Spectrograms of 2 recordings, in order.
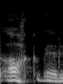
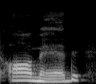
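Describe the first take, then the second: First: "Ahmed" as AKH-med, with a guttural h; Arabic-style "Ahmed", throaty catch before the m; Ahmed from the throat. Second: "Ahmed" as AH-med, the h left silent; anglicized "Ahmed", nothing from the throat; Ahmed without throat sound. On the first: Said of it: "it comes from the throat". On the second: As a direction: say "Ahmed" smoothly, with no guttural sound. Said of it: "you don't say Ahmed". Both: Shown as a demonstration.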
